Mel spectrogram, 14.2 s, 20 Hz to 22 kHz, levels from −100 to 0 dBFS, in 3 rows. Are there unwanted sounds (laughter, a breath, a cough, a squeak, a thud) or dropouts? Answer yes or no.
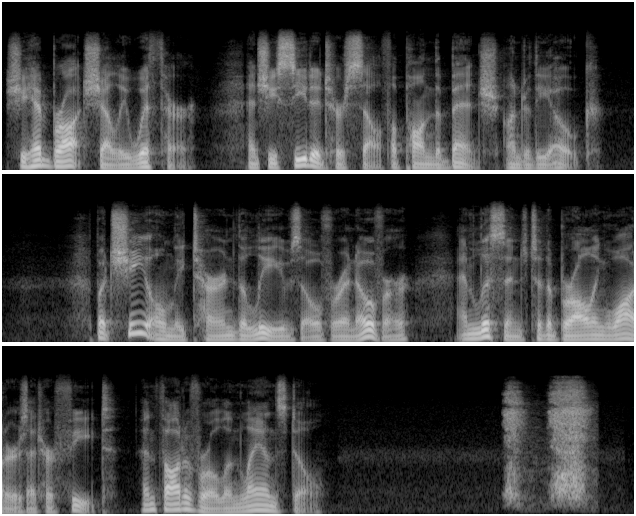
yes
